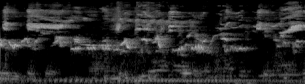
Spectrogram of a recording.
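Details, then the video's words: Orange-headed thrush in full, loud song with its tail open, serving as a lure that sets other birds singing: continuous high twittering, whistles and rapid warbled notes with hardly a break. "Anis merah teler pules volume joss buka ekor pancingan burung yang lainya ikut bunyi"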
